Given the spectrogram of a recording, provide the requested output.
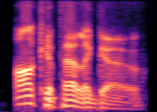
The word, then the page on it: archipelago: British English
